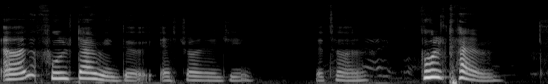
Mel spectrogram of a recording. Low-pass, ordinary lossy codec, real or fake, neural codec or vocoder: 19.8 kHz; none; real; none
